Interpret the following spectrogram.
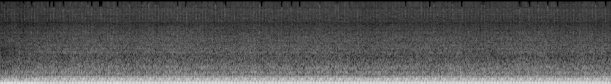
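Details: Maserati 4.24V 2.0 V6 Biturbo under restoration, after muffler repaired and some rock wool removed: steady even V6 idle with smooth low rumble, no exhaust ticking or puffing; leak gone, healthy idle.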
